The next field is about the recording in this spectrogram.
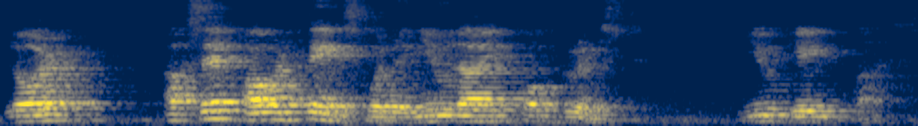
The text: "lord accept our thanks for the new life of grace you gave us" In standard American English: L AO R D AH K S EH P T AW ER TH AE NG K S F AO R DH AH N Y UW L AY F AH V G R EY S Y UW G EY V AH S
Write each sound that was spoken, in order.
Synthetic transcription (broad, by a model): L AO R D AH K S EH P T AW ER T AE NG K S F AO R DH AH N Y UW L AY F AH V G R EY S Y UW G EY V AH S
